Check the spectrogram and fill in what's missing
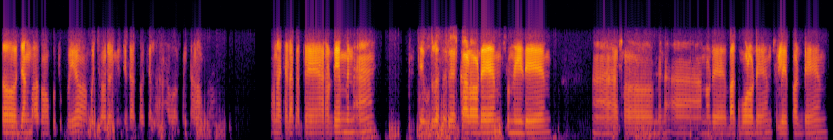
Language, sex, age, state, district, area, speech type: Santali, male, 45-60, Odisha, Mayurbhanj, rural, conversation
